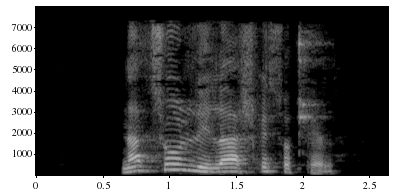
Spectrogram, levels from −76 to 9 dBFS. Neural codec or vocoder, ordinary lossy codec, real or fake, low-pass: none; AAC, 32 kbps; real; 7.2 kHz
